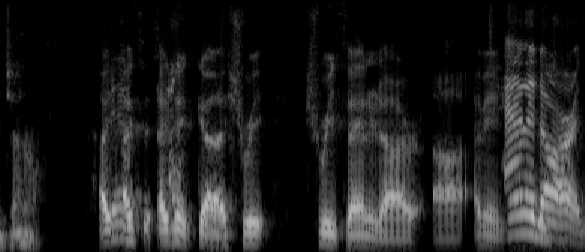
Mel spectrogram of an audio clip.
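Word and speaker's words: Thanedar: Thanadar. The H is silent. Thanadar. Thanadar.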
